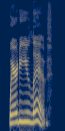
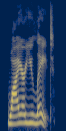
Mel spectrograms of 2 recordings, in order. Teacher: Next, let's practice WH questions. These usually have a falling intonation because you are not just expecting yes or no, but more detailed information. Listen to my voice going down at the end of each question.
